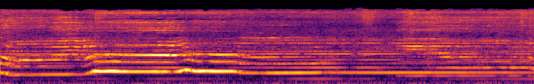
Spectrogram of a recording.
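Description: Live fiddle and acoustic guitar with a woman singing. A sliding, bending melodic line settles about halfway through into one long held note over a steady lower drone.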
